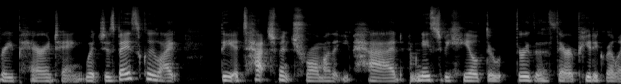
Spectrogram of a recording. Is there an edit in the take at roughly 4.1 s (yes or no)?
yes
